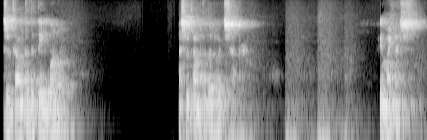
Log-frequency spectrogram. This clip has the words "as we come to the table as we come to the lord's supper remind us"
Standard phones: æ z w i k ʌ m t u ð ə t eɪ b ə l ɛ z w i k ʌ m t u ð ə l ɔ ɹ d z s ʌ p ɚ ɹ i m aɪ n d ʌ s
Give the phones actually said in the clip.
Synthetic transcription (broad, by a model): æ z w i k ʌ m t u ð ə t eɪ b ə l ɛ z w i k ʌ m t u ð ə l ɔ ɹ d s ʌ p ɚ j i m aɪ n ʌ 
